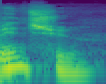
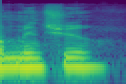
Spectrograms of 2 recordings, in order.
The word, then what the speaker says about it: Minshew: How do you guys pronounce it? Minshew. Oh, Minshew.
